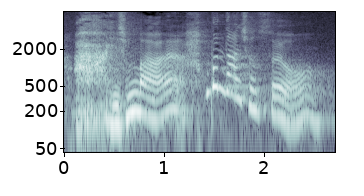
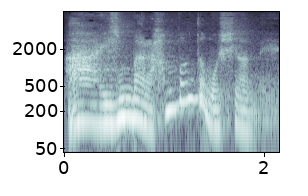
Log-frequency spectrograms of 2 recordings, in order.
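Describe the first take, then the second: First: It is said in a lively tone. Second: It is said in a regretful tone.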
